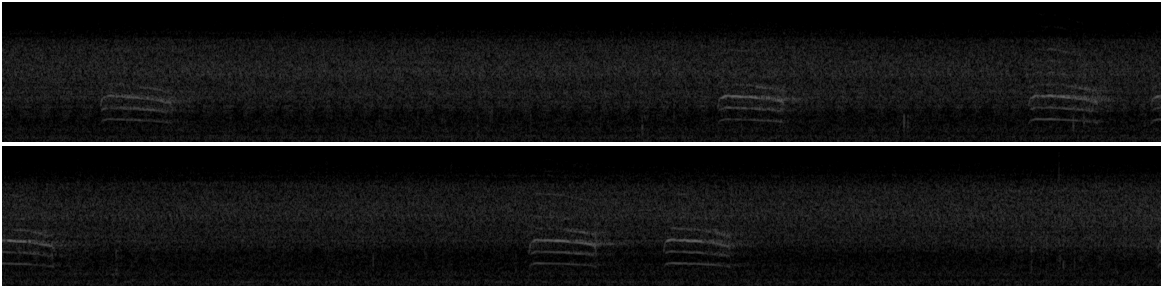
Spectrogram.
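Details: Steady high whine of summer cicadas, loud at this season, under repeated short downward-sliding bird notes that arrive in pairs every few seconds.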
